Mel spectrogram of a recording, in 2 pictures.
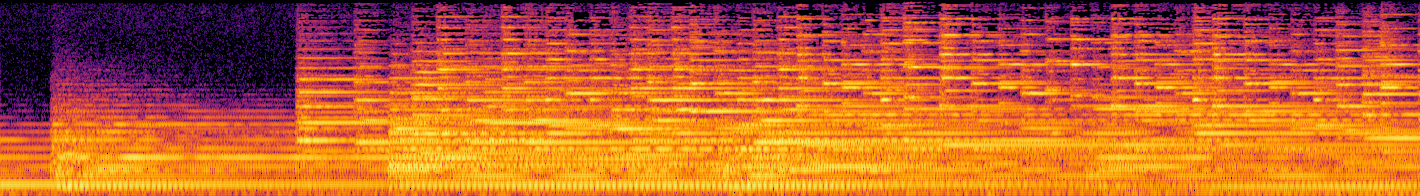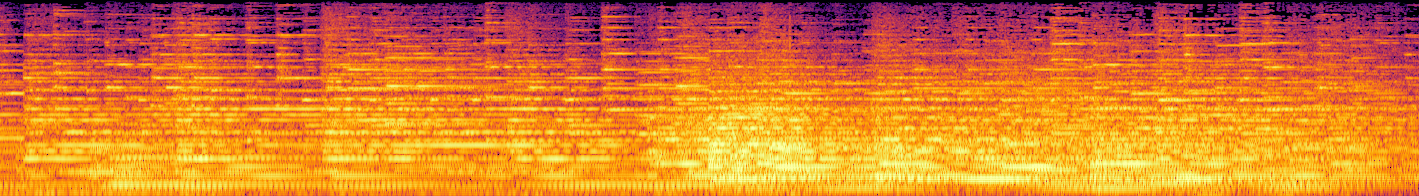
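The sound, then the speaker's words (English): Carillon church bells high in the bell tower of Riverside Church on Riverside Drive, New York, ring out in a full, continuous peal, their rich overlapping tones swelling and changing pitch every few seconds, loud and resonant with no voices present. “Well, we went to the Laura Spellman Rockefeller Carillon, which is in the Riverside Church on Riverside Drive here in New York.”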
